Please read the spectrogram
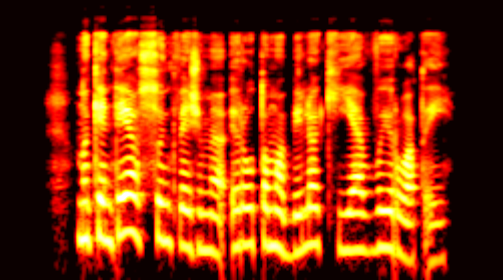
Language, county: Lithuanian, Panevėžys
